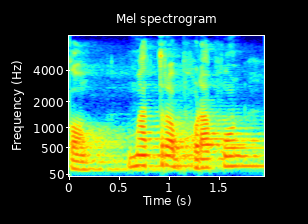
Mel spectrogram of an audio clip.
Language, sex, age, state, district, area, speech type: Odia, male, 45-60, Odisha, Boudh, rural, spontaneous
